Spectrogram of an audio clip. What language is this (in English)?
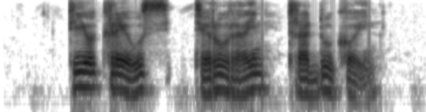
Esperanto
